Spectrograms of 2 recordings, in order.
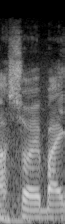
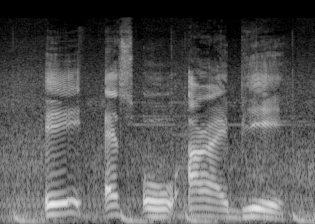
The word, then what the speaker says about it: Asoriba: Okay, so to access the mobile app, you go to the Play Store and search for Asoriba. It's spelled A-S-O-R-I-B-A, not R-E-B-A, R-I-B-A, Asoriba.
